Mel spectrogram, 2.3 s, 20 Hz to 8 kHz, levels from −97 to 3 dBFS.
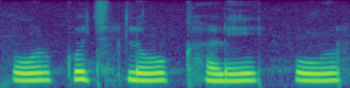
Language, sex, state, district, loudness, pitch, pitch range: Hindi, female, Madhya Pradesh, Bhopal, -15 LUFS, 200 Hz, 200-210 Hz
